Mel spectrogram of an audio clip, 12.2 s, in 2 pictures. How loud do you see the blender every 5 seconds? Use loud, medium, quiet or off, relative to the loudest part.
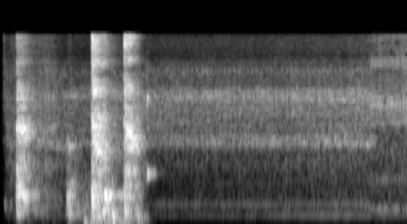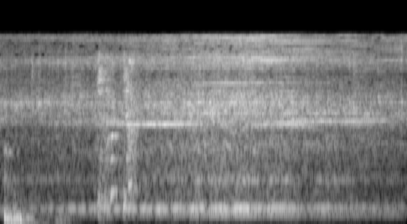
quiet, loud, loud.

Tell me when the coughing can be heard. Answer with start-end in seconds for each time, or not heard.
0.2-2.1, 6.9-8.4.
